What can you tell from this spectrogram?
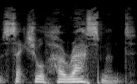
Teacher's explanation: you hear the word pronounced with the emphasis on the second syllable so much, sexual harassment, that many people now in the UK, large numbers of people say harassment.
